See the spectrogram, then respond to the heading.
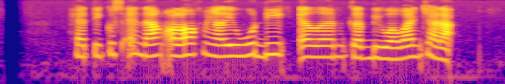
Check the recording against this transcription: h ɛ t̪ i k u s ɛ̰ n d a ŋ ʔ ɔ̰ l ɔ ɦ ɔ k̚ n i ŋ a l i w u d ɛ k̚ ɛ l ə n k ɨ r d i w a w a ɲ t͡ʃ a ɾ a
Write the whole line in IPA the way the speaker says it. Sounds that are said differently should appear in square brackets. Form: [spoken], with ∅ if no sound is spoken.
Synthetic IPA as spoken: h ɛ t̪ i k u s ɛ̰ n d a ŋ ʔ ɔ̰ l ɔ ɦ ɔ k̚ n i ŋ a l i w u d [i] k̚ ɛ l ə n k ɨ r d i w a w a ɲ t͡ʃ a ɾ a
